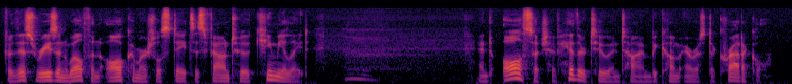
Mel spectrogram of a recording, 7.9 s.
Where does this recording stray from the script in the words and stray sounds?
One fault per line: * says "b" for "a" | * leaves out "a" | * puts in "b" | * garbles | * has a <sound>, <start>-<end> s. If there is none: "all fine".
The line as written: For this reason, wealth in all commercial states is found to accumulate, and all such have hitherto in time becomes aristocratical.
* has a sigh, 3.4-4.5 s
* says "become" for "becomes"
